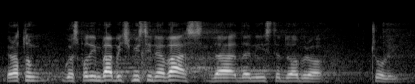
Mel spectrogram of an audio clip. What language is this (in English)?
Serbian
